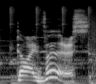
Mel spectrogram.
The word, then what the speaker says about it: diverse: Diverse is an adjective with two syllables. And just like extinct, we stress the second syllable.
